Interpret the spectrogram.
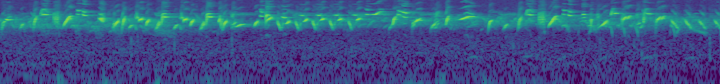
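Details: European goldfinch singing in the wild: a continuous, rapid twittering of bright, tinkling notes with quick rising and falling trills and buzzy flourishes, steady for the whole stretch with no other clear sounds.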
